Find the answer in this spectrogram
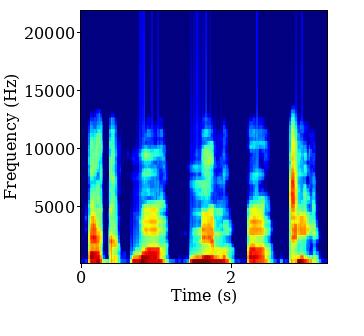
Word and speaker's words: equanimity: Pronounced eck wuh nim uh tee.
